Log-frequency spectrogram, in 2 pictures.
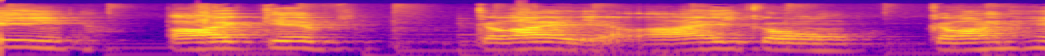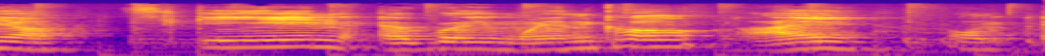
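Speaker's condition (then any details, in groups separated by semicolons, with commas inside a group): Cerebral palsy; wheelchair user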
